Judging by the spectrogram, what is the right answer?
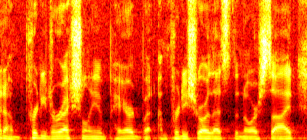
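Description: This is a man speaking. Light background noise can be heard. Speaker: associate pastor. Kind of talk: church announcements. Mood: warm, upbeat. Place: home room. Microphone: handheld.

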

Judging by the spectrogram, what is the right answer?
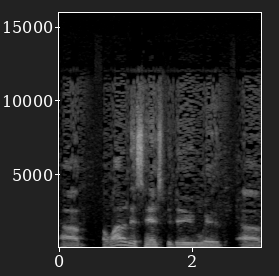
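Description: A somewhat breathy male voice. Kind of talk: tutorial. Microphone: video call.

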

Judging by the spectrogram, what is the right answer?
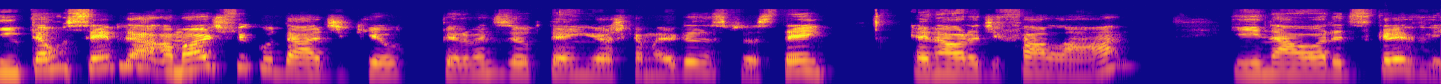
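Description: Over a quiet background, a man talks with a high pitch. His intonation is lively and his pace fairly quick. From Brazil, São Paulo. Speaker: language student giving testimonial. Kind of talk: testimony interview. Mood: warm, enthusiastic. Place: home room. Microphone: video call.

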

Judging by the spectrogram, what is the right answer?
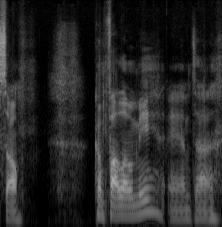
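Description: A man speaks in a dark, mellow tone, the sound dry with no echo against a quiet background. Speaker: explorer vlogger. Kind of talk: casual vlog chat. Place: open country. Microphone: lapel.

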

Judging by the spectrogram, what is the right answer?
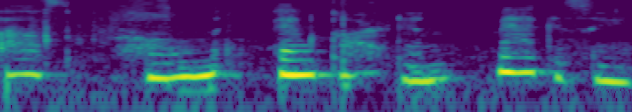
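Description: Soft-spoken and whispering, the voice comes through noticeable background noise. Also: woman. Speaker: author and ASMR content creator. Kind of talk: ASMR story reading, soft-spoken first-person anecdote. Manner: soft-spoken, whispering, relaxing. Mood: humorous, mock exasperated. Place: home room. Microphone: webcam.

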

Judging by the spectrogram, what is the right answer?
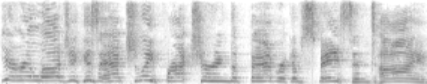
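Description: Extremely high pitch in a cartoonish character voice, delivered at a moderate pace. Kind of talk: comedic sarcastic rant. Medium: puppet. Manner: mocking, escalating, excited.

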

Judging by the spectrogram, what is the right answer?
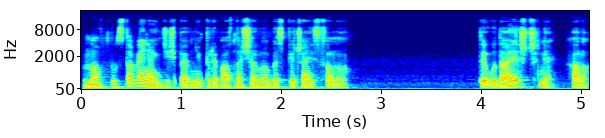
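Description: Speaking at a fairly quick pace, a man with a dark, mellow tone keeps his intonation fairly even and leaves long, frequent pauses. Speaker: streamer friend on Discord. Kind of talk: casual banter. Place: home room.

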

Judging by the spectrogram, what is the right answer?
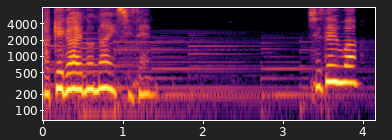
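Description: At a fairly slow pace, the speaker's pitch swings very widely, with a dry sound that has no echo and faint music in the background. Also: woman. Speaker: radio personality. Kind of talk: narrated program intro. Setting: studio. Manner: slow, soothing. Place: studio.

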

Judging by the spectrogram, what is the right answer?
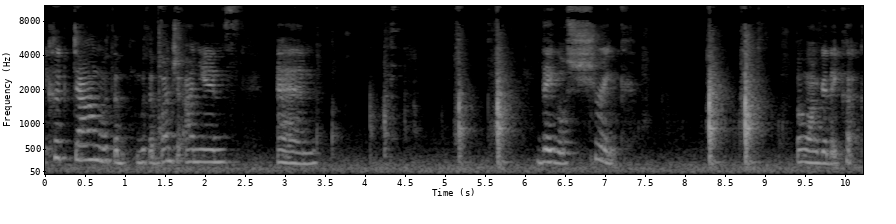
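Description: A woman speaking at a fairly slow pace with long, frequent pauses, over loud background noise. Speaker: home cook vlogger. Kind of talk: casual cooking tutorial. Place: kitchen. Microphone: phone near.

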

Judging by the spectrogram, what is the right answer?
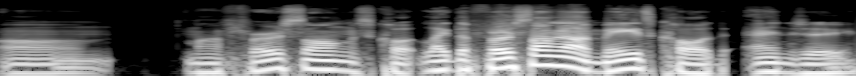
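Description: Against a quiet background, a man with an American accent speaks at a fairly low pitch, the sound dry with no echo. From North Jersey, US. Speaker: music artist and clothing entrepreneur; podcast guest. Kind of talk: casual chat. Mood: relaxed, casual. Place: home room. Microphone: handheld.

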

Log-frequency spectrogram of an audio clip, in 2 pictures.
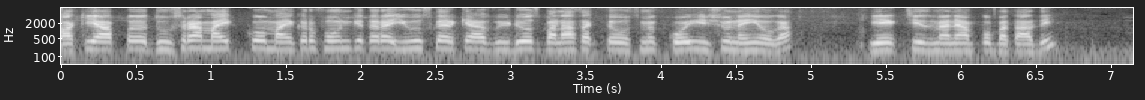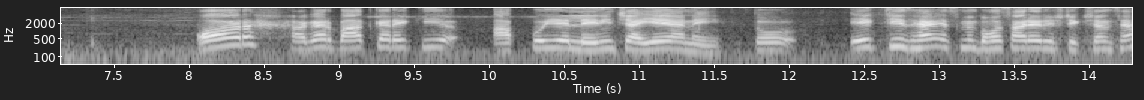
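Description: At a moderate pace, a man speaks in a high pitch with a fairly bright tone and fairly even intonation.

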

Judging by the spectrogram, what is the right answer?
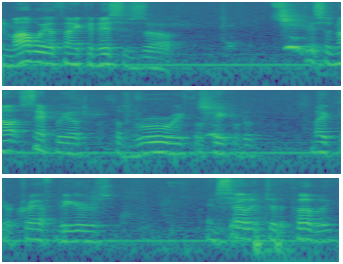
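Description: Over noticeable background noise and audible room echo, a speaker with a Southern US accent goes at a moderate pace with fairly even intonation and long, frequent pauses. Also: man, fairly high pitch for a man. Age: 70s. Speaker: resident speaking at public comment. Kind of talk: public comment at a government meeting. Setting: county board meeting room. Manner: halting.

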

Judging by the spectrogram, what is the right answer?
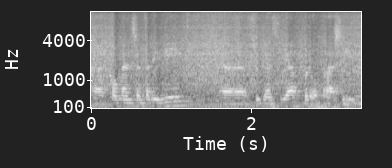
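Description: Over noticeable background noise, a man keeps a moderate pace as he talks. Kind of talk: formal speech. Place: stage.

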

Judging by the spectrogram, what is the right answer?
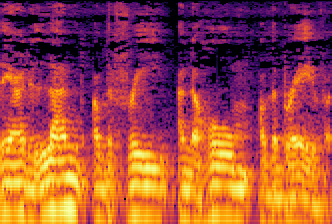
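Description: A man speaks at a fairly slow pace in a very deep, low voice. Noticeable background noise runs under him. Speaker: pastor. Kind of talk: devotional sermon. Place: home room. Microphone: phone near.

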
